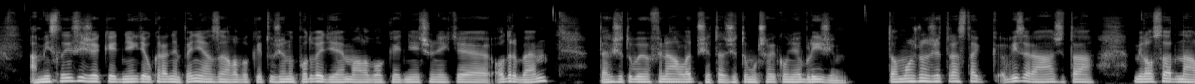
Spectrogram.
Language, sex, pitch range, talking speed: Slovak, male, 110-125 Hz, 180 wpm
